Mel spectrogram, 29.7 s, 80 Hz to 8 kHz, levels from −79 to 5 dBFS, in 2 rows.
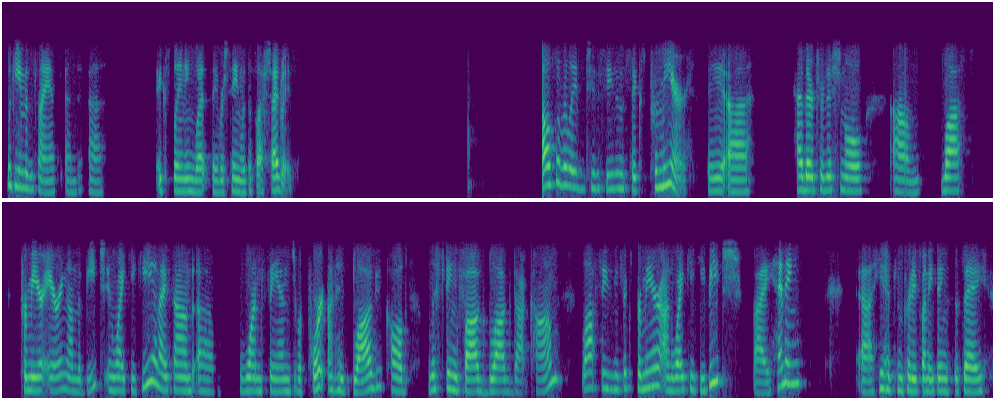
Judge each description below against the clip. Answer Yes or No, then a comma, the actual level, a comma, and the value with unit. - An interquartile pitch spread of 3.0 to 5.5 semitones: Yes, average, 3.6 semitones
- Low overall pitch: No, high, 195 Hz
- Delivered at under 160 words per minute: Yes, slow, 135 wpm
